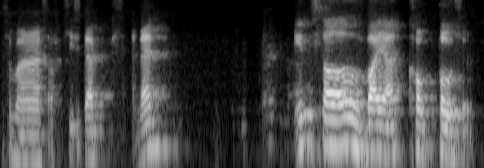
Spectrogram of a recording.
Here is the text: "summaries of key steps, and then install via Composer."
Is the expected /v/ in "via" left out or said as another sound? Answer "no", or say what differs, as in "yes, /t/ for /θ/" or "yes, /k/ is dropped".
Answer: no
